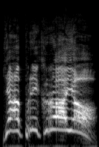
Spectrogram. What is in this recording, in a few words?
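voice soviet infantry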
